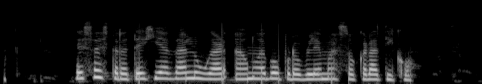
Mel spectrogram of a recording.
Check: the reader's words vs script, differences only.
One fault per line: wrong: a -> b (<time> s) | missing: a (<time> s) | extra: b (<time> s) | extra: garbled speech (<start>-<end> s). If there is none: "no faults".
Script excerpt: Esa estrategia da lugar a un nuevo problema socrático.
missing: un (2.5 s)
